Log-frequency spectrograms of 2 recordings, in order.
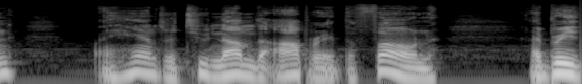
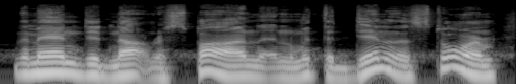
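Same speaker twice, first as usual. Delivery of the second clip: ordinary delivery, nothing marked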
